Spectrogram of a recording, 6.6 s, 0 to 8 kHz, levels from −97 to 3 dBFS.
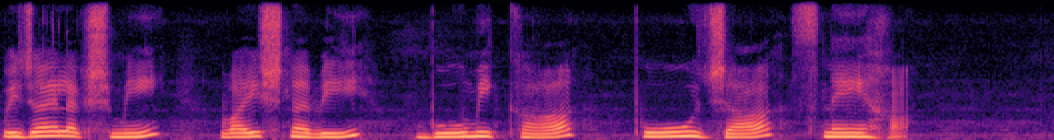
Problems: none marked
